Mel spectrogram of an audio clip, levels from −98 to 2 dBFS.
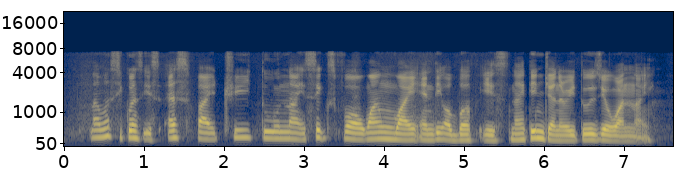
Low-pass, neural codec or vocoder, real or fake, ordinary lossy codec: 7.2 kHz; none; real; none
